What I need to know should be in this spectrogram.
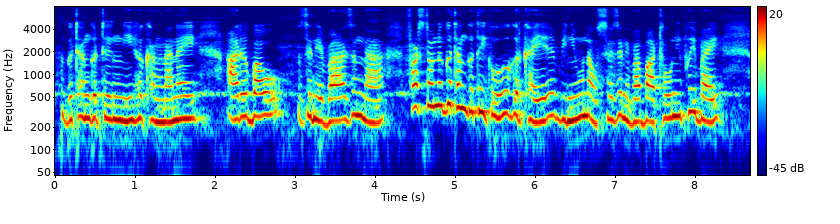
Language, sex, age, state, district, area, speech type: Bodo, female, 30-45, Assam, Kokrajhar, urban, spontaneous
